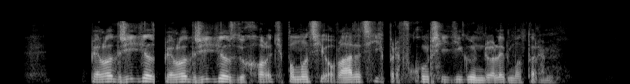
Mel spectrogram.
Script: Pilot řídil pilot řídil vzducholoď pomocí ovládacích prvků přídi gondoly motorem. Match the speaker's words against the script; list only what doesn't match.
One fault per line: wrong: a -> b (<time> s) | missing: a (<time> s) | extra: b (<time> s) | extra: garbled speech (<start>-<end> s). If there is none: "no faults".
no faults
